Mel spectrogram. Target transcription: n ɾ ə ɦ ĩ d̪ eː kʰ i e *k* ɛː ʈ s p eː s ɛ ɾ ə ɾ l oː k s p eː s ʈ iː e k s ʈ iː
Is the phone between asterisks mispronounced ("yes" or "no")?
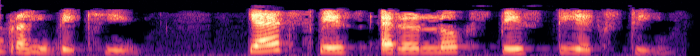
no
